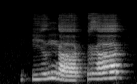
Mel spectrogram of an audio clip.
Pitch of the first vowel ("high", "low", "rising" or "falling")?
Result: rising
